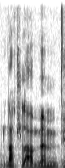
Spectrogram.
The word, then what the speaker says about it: nad Labem: Nad Labem, wie spricht man das aus? – Nad Labem.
